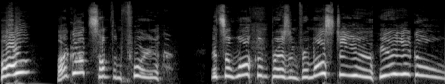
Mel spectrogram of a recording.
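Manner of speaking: very high, squeaky cartoon voice. Joking about a game perk, saying a line in a Mickey Mouse voice. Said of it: "in a Mickey Mouse voice".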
